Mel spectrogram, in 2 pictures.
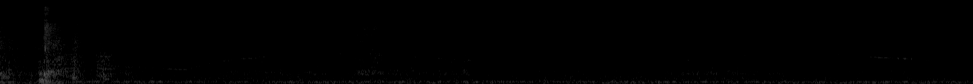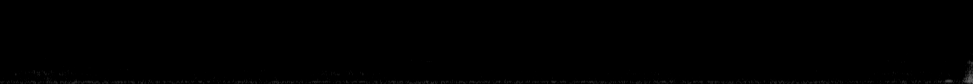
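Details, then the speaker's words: Normal breath sounds heard through a stethoscope over the anterior chest of a male patient: soft, regular breathing with lungs clear and no wheezing, rhonchi or crackles. "so in his anterior aspect of his own of his chest his chest was his lungs are sounding clear I didn't hear any sort of wheezing ronchi or crackles"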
